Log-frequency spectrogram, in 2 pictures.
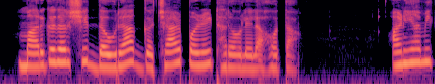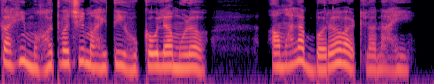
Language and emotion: Marathi, sad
